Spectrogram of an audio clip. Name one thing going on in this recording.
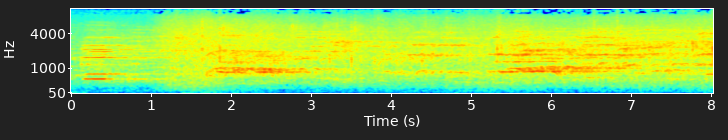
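Swimmers splash through the water in a large echoing hall.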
